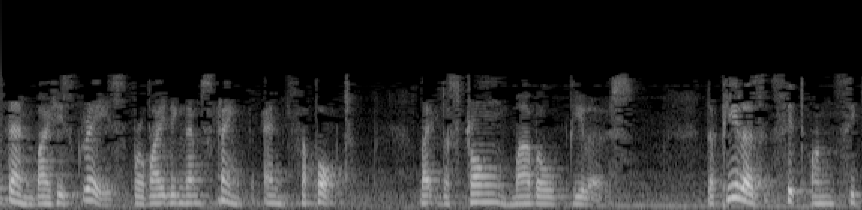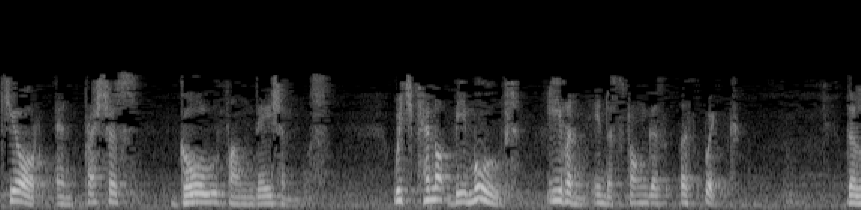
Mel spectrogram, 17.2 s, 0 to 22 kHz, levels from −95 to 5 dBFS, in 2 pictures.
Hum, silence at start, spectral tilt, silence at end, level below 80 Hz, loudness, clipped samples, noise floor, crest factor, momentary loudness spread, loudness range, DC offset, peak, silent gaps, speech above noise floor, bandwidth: none; 0 s; -10 dB/octave; 0 s; -58 dBFS; -29 LUFS; under 0.1%; -52 dBFS; 20 dB; 23 LU; 4 LU; under 0.1%; -10 dBFS; none; 23 dB; 5.4 kHz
